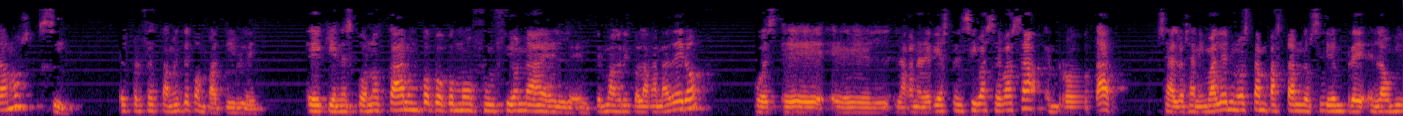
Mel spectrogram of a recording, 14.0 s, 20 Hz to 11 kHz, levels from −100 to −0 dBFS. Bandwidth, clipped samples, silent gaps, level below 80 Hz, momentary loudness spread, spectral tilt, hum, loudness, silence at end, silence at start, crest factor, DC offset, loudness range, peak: 8.8 kHz; under 0.1%; none; -70 dBFS; 8 LU; -6.5 dB/octave; none; -33 LUFS; 0 s; 0 s; 18 dB; under 0.1%; 2 LU; -16 dBFS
